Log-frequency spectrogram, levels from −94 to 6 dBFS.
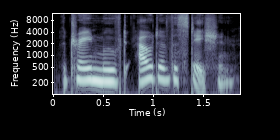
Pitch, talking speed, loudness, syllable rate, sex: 225 Hz, 225 wpm, -16 LUFS, 5.7 syllables/s, female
